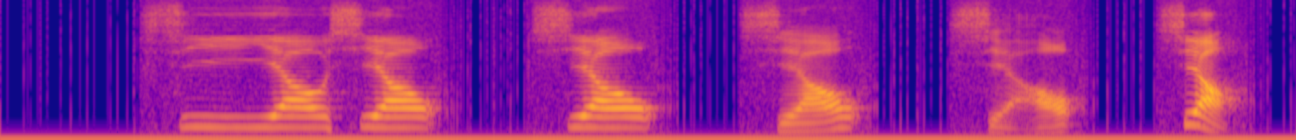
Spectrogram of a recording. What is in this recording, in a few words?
"xiao", chinese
